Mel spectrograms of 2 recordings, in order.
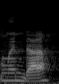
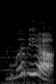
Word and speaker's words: Lydia: And people always mispronounce my name as Linda. I get Linda a lot.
